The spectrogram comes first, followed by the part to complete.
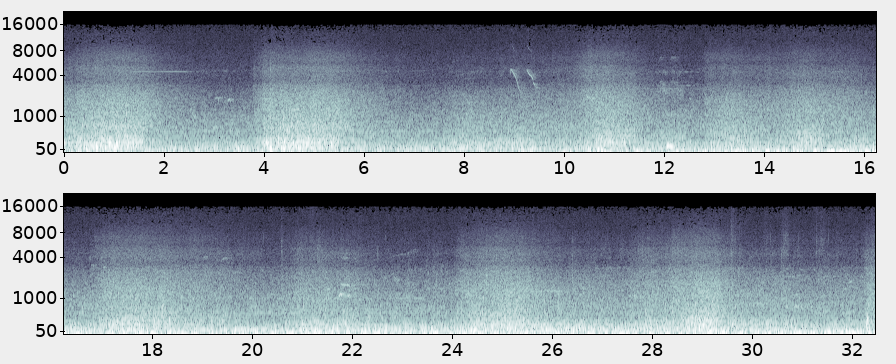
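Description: Small waves breaking on a sandy beach: a wash of surf swells up and fades every few seconds, over a low rumble of wind on the microphone.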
